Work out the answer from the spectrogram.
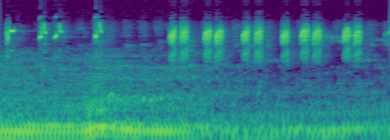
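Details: Horsfield's bush lark in vigorous gacor song with isian fill-ins: scattered high notes, then rapid paired chirps repeating about twice a second, over a constant low hum.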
